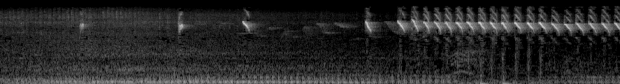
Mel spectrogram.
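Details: {'caption': 'Crimson Sunbird (sogon) lure meant to make rivals sing: a few scattered high chips, then a fast, loud, rattling high trill of pulses repeated many times a second, over traffic-like background noise.'}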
